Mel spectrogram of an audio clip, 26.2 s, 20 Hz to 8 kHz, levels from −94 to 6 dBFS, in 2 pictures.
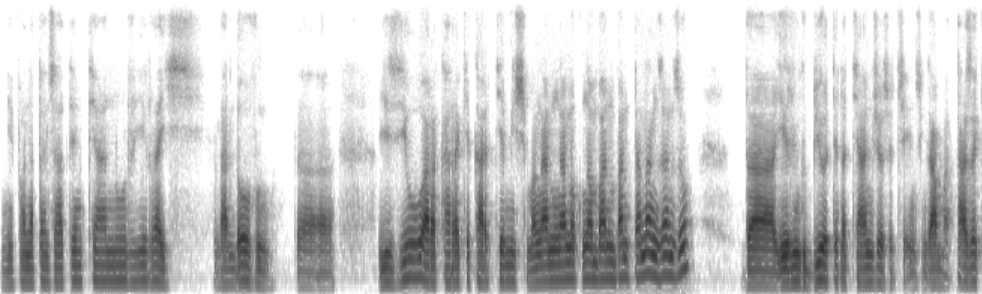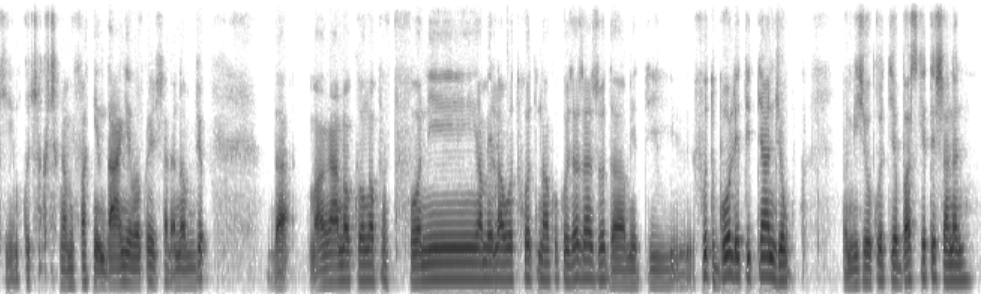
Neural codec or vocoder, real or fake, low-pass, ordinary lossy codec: none; real; 7.2 kHz; Opus, 32 kbps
